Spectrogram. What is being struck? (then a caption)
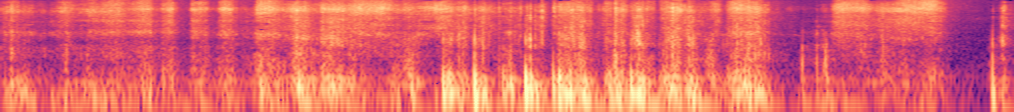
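Thick cork coaster. Long nails scratch and tap the face of a thick, round, solid cork coaster held in hand. The result is a steady run of dull, low, dry scratching with soft taps that die away almost instantly. It fades to near silence at the end before one last short tap.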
